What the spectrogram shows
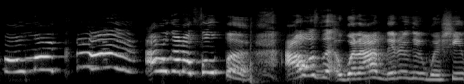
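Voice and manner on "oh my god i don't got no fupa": very high, loud, stretched squeal of joy; high excited shriek of happy shock; shrieking delight. Retold or imitated. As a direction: squeal it like you just saw your flat stomach. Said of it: "girl, I was like".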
